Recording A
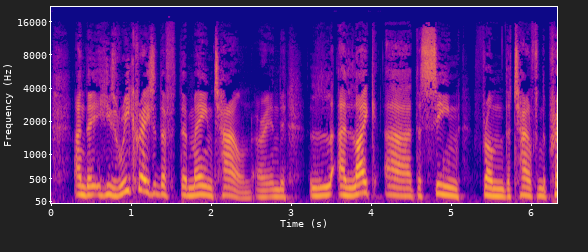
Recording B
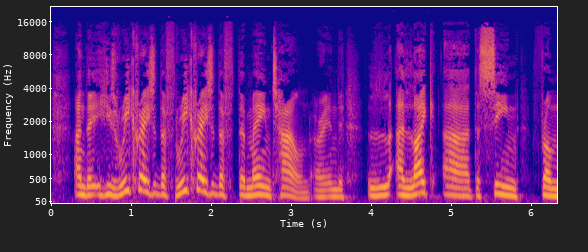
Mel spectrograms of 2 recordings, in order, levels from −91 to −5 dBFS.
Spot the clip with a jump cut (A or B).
B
